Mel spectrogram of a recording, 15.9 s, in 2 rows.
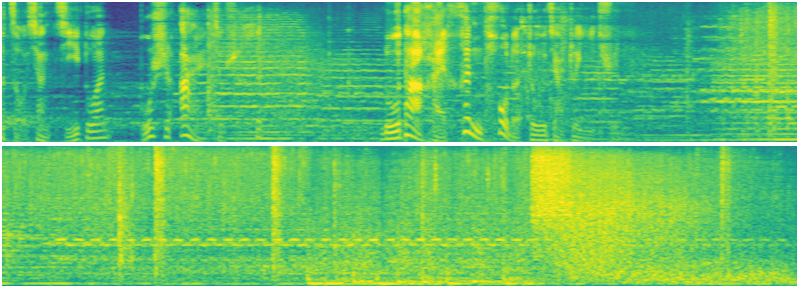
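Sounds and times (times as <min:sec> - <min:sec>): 
speech: 0:00.0 - 0:03.0, 0:03.8 - 0:06.4
heavy rain in a thunderstorm: 0:07.0 - 0:15.8
thunder in a rainstorm: 0:07.3 - 0:15.8.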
